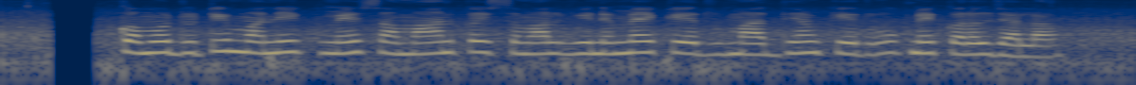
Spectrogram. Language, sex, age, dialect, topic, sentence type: Bhojpuri, female, 18-24, Western, banking, statement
